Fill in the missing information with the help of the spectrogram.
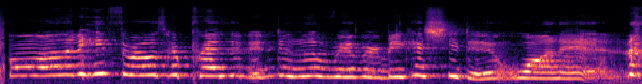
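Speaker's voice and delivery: high, whiny near-crying; laughing mock wail. Real, not acted. Fan mourns the gift thrown in the river, mock-tearful wail. Overcome by sad scene, laughing.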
